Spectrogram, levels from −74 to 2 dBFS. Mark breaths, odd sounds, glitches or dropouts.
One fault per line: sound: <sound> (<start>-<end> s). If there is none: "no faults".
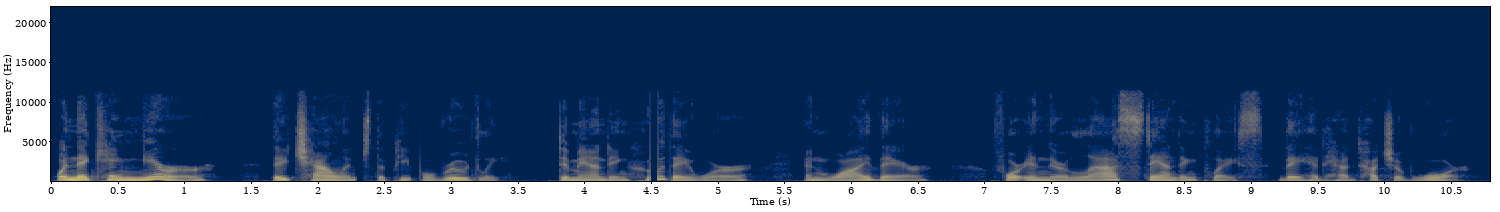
sound: dropout (2.3-2.3 s)
sound: dropout (4.5-4.6 s)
